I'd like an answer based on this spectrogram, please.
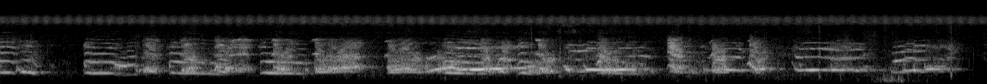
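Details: Hound pack of Blueticks with a white female, Sassy, running hard. Long stretches of layered, drawn-out baying from several dogs, voices overlapping continuously, over a persistent shrill insect chorus.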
